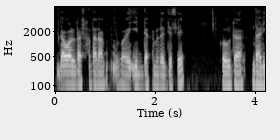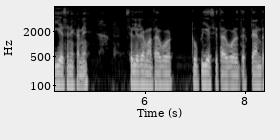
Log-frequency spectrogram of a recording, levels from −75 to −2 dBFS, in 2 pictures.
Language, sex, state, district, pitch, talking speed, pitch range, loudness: Bengali, male, West Bengal, Purulia, 100 Hz, 145 wpm, 95-105 Hz, -24 LUFS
